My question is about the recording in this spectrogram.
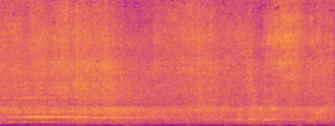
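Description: Arena noise at an ice hockey game: steady crowd murmur, with a held tone lasting about a second near the start. A few short knocks come near the end.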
